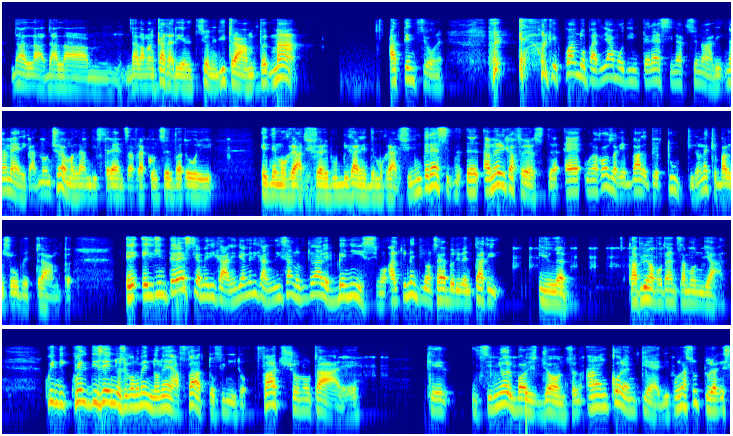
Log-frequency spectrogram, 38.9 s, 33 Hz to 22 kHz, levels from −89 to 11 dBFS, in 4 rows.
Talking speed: 140 wpm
